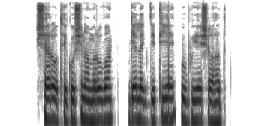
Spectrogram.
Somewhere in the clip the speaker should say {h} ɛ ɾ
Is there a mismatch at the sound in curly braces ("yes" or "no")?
yes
